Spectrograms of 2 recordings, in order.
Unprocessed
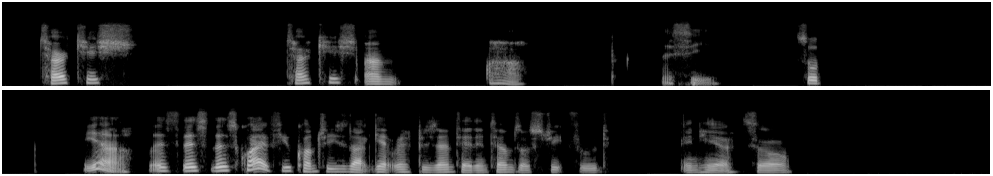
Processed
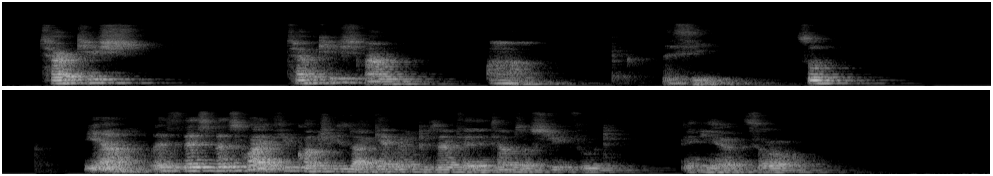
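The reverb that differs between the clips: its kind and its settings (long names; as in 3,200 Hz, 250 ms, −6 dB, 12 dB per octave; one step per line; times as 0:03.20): rectangular room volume 220 cubic metres, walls mixed, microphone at 2.8 metres
level −13 dB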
